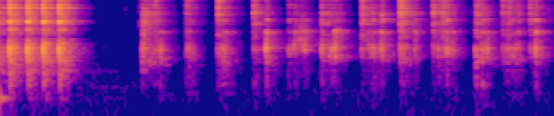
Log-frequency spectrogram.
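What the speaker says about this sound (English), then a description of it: "Give that a little stir, make sure we've got all the sugar." A spoon clinks briskly against a glass while sugar is stirred into homemade apple and mango cider, a quick burst of rapid taps followed by a pause, then a steady run of sharp, close metallic clinks.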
